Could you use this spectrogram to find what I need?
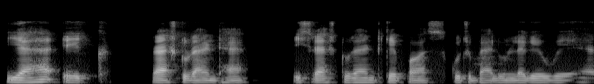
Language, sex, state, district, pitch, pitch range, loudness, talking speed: Hindi, male, Uttar Pradesh, Saharanpur, 95 Hz, 95-100 Hz, -25 LUFS, 130 wpm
